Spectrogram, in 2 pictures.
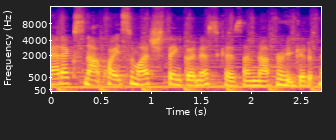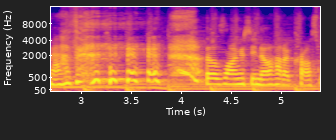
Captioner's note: laughs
